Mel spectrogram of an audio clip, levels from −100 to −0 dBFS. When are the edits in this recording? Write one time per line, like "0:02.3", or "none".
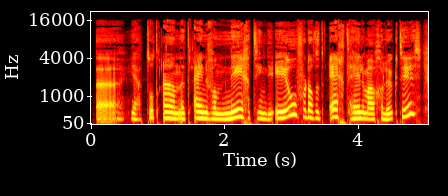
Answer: none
